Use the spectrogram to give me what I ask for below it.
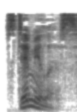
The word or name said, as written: stimulus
